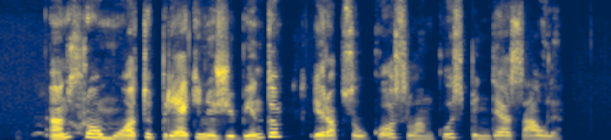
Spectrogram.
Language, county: Lithuanian, Panevėžys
